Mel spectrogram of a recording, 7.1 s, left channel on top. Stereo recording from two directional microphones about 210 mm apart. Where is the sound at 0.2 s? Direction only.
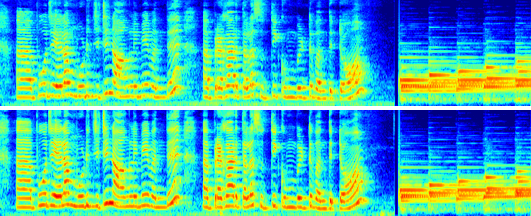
35° right (ahead or behind).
